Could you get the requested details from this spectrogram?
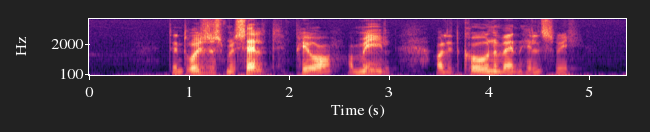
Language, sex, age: Danish, male, 48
